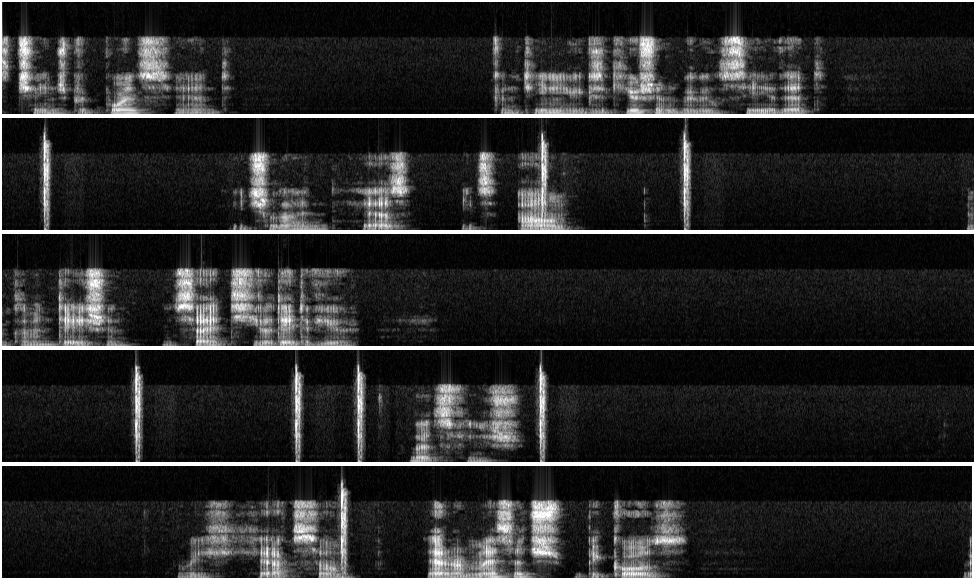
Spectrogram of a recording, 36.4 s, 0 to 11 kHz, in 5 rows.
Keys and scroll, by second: 7.6 F5, 13.3 F5.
